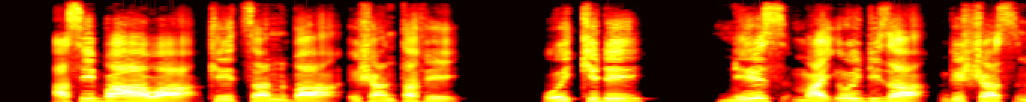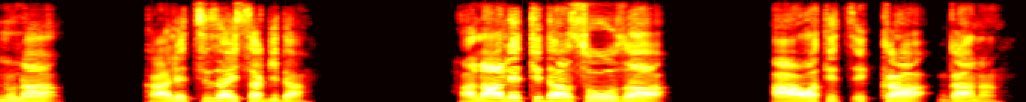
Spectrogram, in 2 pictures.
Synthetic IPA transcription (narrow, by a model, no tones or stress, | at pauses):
ʔɐsɪbɐaːwaːkeːt͡sːɐnbɐɪʃɐnt̪ːɐfɛ | ʔɔjkːɪd̪ɪ | neːsmɐjʔːɔjd̪ɪzɐɡɪʃːɐsnʊnɐ | kaːlɛt͡sːɪzɐjsːɐɡɪd̪ɐ̰ | hɐlaːlɛt̪ːɪd̪aːso̞ːzɐ | aːwɐt̪ɪt͡sːɪkːɐɡaːnɐ̰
